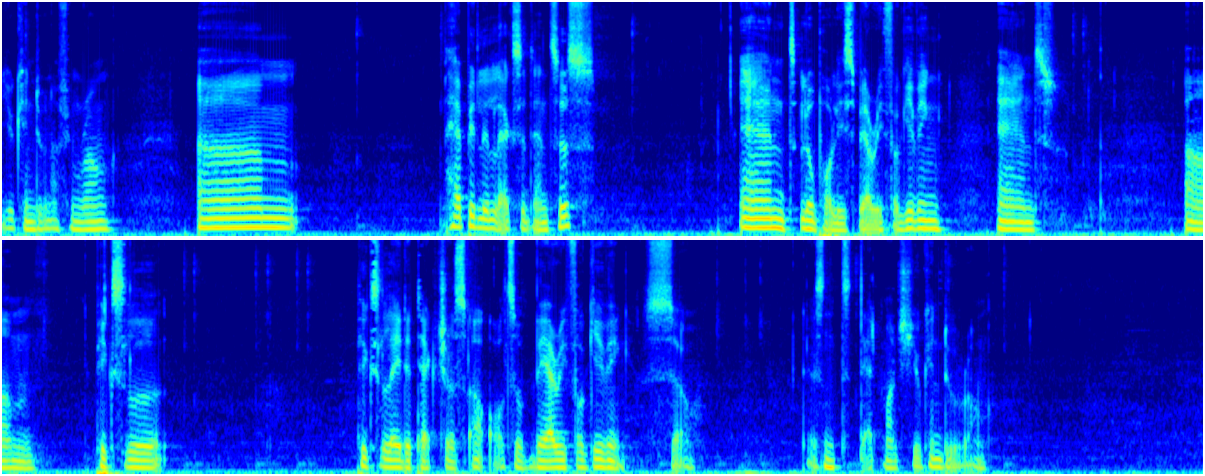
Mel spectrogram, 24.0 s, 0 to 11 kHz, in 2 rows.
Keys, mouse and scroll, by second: 0.2 click, 4.4 click, 5.0 click, 7.1-7.5 scroll down 2, 10.7 click, 12.0 middle click, 12.8-13.8 scroll down 1, 13.8 click, 14.9 click, 15.8 click, 16.4-20.5 middle drag, 20.5 click, 21.4 click, 22.0 click.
